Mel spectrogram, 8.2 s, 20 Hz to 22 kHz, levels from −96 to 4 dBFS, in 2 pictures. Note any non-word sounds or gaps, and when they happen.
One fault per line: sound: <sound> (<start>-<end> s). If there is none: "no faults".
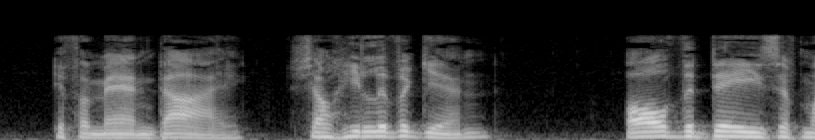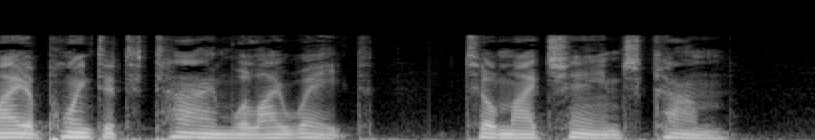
no faults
